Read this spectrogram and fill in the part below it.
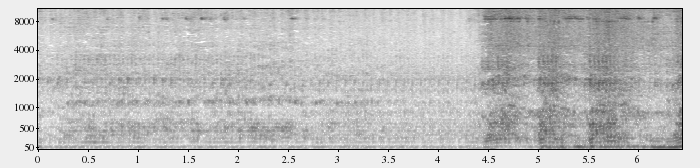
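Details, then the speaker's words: Kawasaki ZX9R four-cylinder after carb clean and spark plugs, on choke: smooth idle then several crisp throttle blips picking up cleanly; before, revving cold made it cough and splutter, now responsive and healthy. "and well that definitely sounds a lot more responsive um before when it was cold if you tried to rev it up it would cough and splutter and really didn't like it but that was good"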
